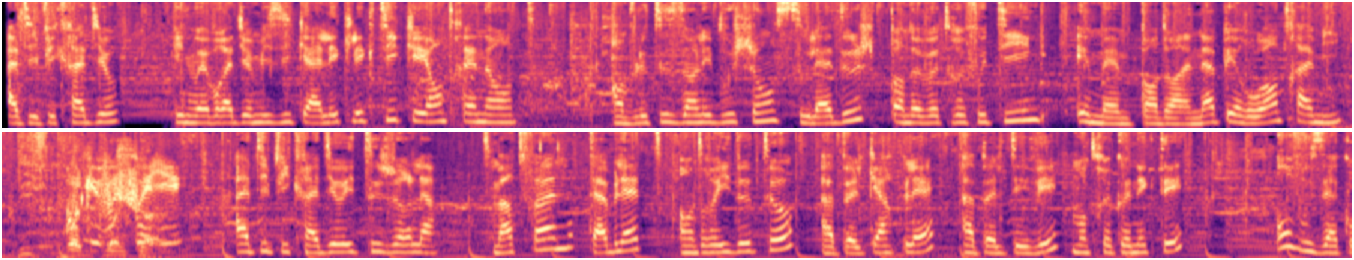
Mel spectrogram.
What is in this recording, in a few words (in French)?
Autopromo application; Atypique Radio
